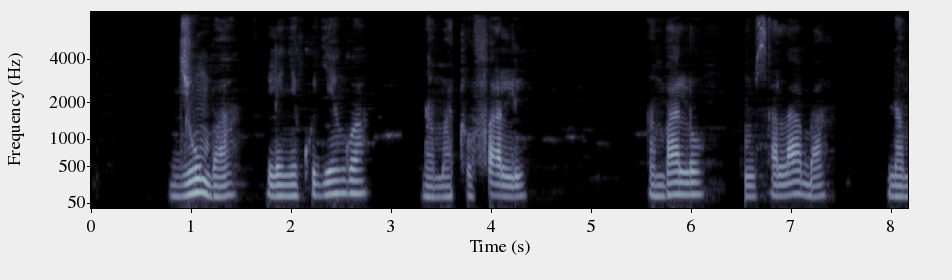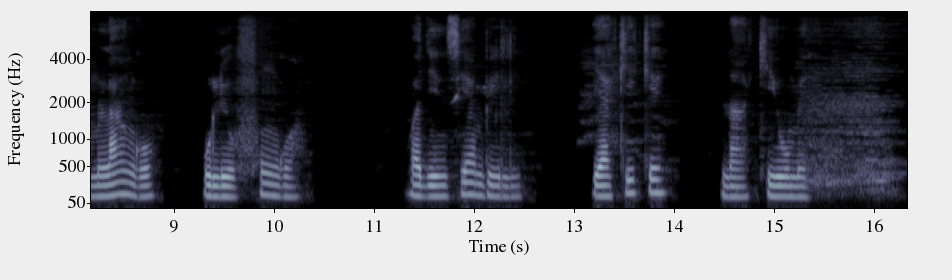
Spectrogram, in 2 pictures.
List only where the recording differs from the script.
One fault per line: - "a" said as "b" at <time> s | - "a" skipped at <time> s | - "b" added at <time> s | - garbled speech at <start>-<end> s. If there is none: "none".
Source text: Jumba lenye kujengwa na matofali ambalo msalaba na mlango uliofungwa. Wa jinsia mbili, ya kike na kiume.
none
